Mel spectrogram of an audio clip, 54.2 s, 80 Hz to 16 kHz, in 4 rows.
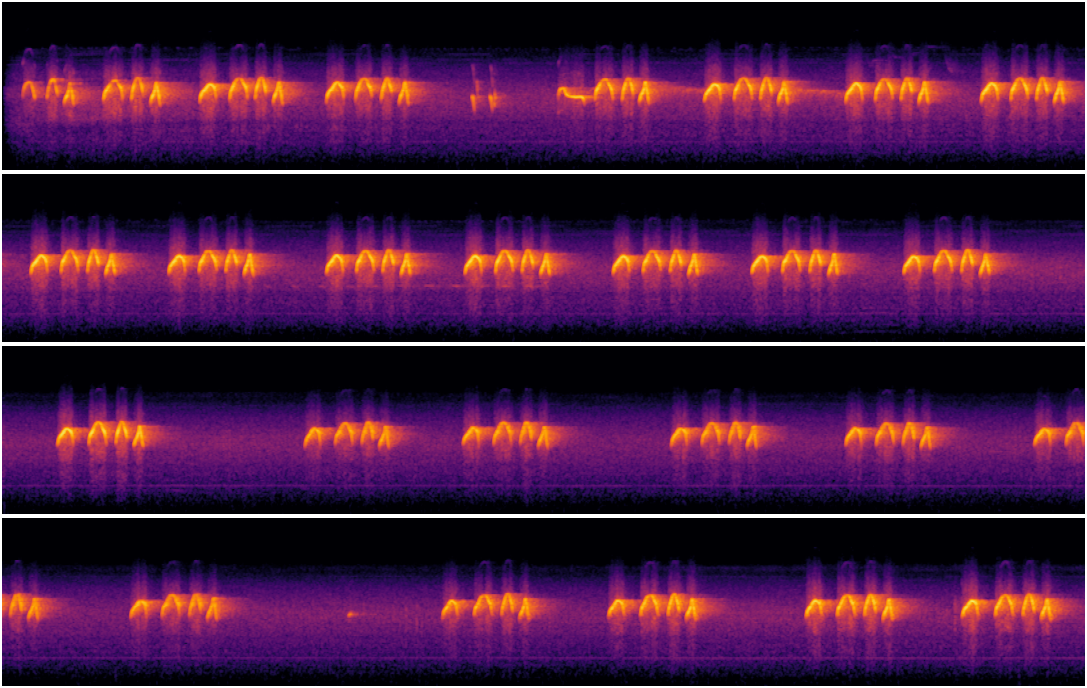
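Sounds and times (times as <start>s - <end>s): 
Attila phoenicurus singing: 0.2s - 26.3s, 27.8s - 29.2s, 30.8s - 32.2s, 32.8s - 34.3s, 35.4s - 36.9s, 37.6s - 39.1s, 40.0s - 41.4s, 42.2s - 43.7s, 44.9s - 45.2s, 46.1s - 47.6s, 48.2s - 49.7s, 50.6s - 54.1s.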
